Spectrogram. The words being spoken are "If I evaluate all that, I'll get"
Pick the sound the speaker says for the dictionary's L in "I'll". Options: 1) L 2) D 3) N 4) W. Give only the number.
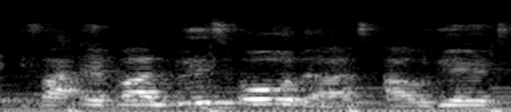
4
